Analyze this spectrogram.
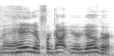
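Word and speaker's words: Eyjafjallajökull: who couldn't pronounce it the glacier is called Aya fet y aat yogurt just think of hey you forgot your yogurt no I've got it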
